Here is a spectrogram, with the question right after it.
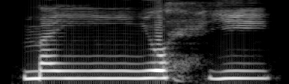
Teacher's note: ہمیں ہا کو حلق کے درمیان والے حصے سے پڑھنا ہے اور کیونکہ ہا ساکن ہے تو ہم ہا کو ظاہر کریں گے۔ · یا حروف الادغام بغنہ میں سے ہے تو ہم یہ حکم کو غنہ اور تشدید کے ساتھ ادا کریں گے۔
